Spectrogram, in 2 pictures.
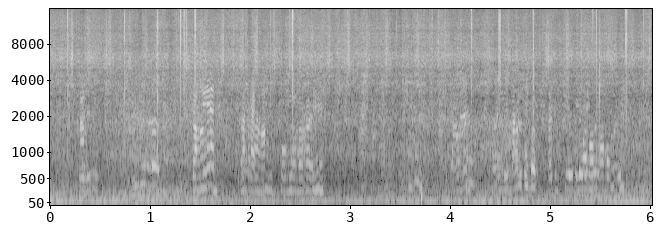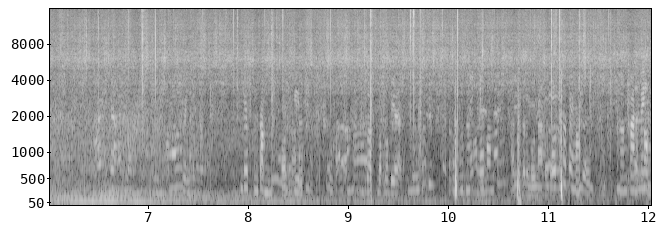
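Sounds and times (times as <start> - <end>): people talking in background: 0.0 - 12.0
rice grains crackling in a wok: 0.0 - 12.0.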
